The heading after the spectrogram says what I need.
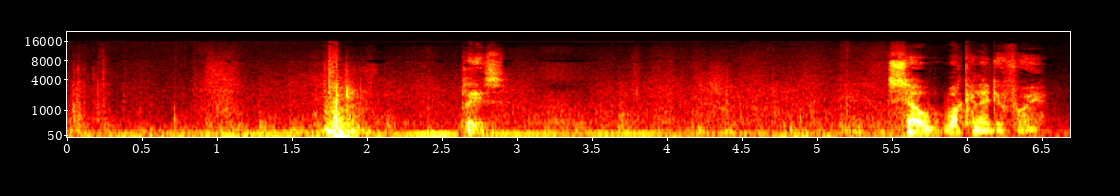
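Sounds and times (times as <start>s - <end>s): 
door swinging shut with a muffled thud: 1.6s - 2.2s
speech: 5.5s - 6.6s.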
